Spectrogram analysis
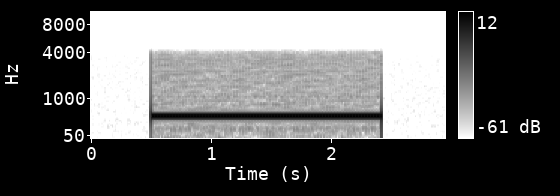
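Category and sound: signal or alarm, telephone call dialing tone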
